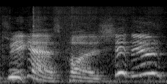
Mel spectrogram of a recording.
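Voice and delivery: loud squealing laugh over paws; excited. Real, not acted. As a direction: burst out laughing in delight. Excited over big fursuit paws.

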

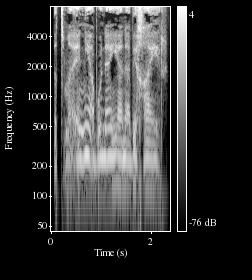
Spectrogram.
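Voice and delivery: slow, very soft, hurting; old man whispering through pain. A narrator's reading. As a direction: reassure quietly, in pain. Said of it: "همس بألم".

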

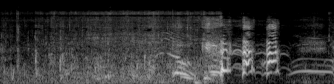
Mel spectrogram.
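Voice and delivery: high laughing giggle; delighted laugh. Real, not acted. Laughing at dog.

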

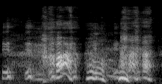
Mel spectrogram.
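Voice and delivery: a big, high burst of laughter; loud laugh. Real, not acted. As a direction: laugh out loud at your own joke. Laughing at her own story.

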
